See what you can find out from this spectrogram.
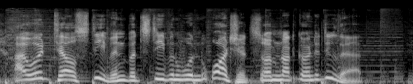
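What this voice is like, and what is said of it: Imitates a character's voice. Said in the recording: “that was my King Peter impression”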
